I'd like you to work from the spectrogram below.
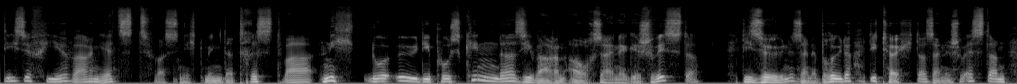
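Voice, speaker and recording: A man's voice: mid-range voice, sing-song, a little slow, creaky, dark tone. A man narrating a comic story in wry, rhythmic rhymed verse. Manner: wry, rhythmic rhyming delivery. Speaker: performer, narrator.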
